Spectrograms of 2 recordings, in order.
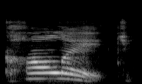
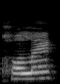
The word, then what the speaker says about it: college: The word is college. It's not collect. Oke. It's college.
